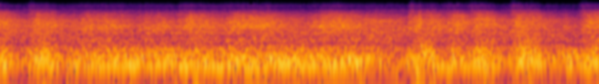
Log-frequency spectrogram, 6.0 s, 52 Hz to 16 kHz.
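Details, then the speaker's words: 1937 Ford with 59AB flathead V8, first start of new tight engine, no radiator, incomplete exhaust, new Stromberg carb, 6-volt system: loud open exhaust with steady even beat, no knocks; running well on all eight, carb and timing need slight adjustment. "It seems to be running on 8 pretty good. The carburetor needs a little bit of adjustment."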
